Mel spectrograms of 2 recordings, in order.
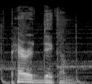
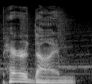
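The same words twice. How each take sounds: First: The word is pronounced in a deliberately odd way. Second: The word is pronounced in the usual way. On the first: The speaker calls it wrong. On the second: The speaker calls it right.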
